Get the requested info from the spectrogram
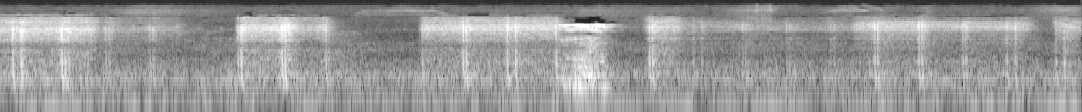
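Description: Spirit box app on an Android tablet sweeping through its speaker: chopped bursts of static hiss switching on and off about every half second, with one short voice-like fragment about three seconds in.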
